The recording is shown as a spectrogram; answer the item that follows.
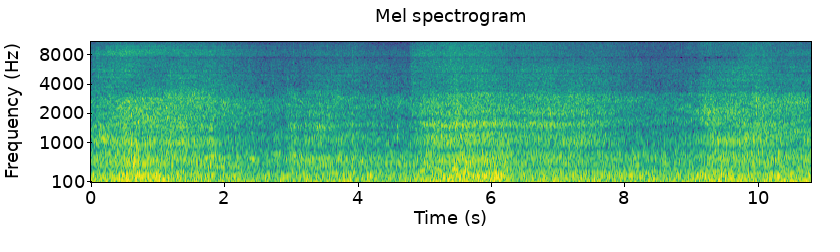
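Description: Small sea waves breaking and washing up a pebble beach, the surf swelling and easing, with wind on the microphone.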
